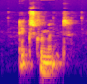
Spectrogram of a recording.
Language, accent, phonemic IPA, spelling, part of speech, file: English, Southern England, /ˈɛkskɹəmənt/, excrement, noun, LL-Q1860 (eng)-excrement.wav
- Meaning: 1. Human and non-human animal solid waste excreted from the bowels; feces 2. Any waste matter excreted from the human or non-human animal body, or discharged by bodily organs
